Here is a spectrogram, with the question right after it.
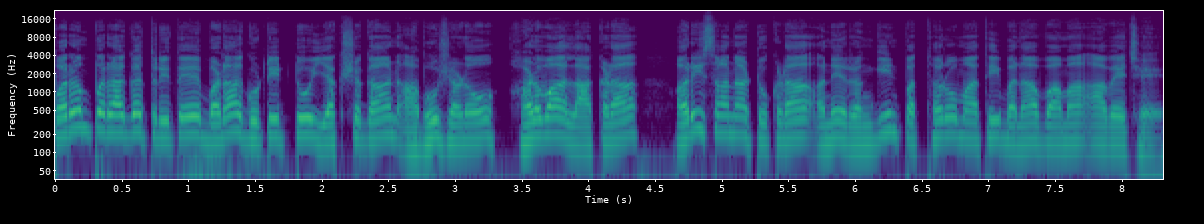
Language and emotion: Gujarati, neutral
